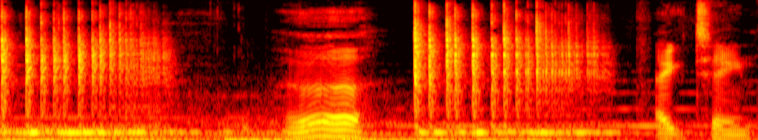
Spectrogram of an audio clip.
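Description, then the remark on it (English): Dice clatter across a table in two rapid bursts of sharp, bright clicks and rattles, separated by a brief wavering tone, with a few scattered taps at the end. The dice are being rolled for a stealth check in a tabletop game. “Okay, roll your stealth check because you've moved, and that's your action.”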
